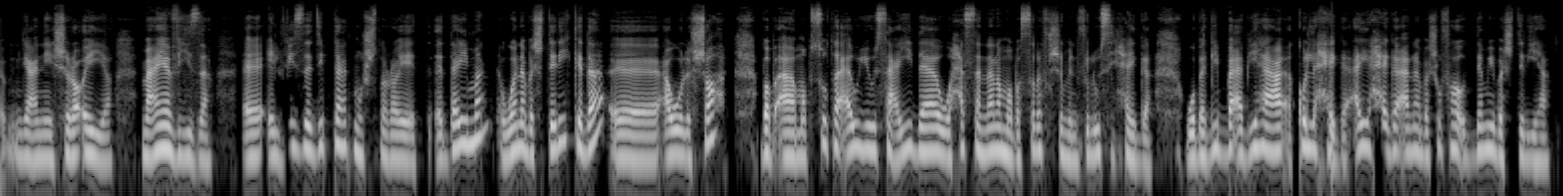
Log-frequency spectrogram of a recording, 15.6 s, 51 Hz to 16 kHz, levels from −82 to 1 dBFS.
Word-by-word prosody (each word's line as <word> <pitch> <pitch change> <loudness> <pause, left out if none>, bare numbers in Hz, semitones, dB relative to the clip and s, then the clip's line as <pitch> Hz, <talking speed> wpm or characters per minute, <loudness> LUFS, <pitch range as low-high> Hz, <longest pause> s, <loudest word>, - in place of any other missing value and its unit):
يعني 155 -1 -1
شرائية، 170 -3 +1 0.3
معايا 190 +5 +5
فيزا 160 -4 -3 0.3
آآ 160 +2 0
الفيزا 180 +6 -2
دي 205 +4 -3
بتاعة 225 +1 -1
مشتريات، 155 -3 -3
دايمًا 235 - +2 0.2
وأنا 185 +7 +2
باشتري 200 +5 0
كده 225 -4 +2
آآ 150 -1 +1
أول 170 +2 +2
الشهر، 240 - +1 0.4
بابقى 165 -2 +4
مبسوطة 165 +8 -1
أوي 200 +1 +2
وسعيدة 190 +1 +1
وحاسّة 200 +5 -1
إن 180 - -2
أنا 195 +1 +3
ما 170 -4 +2
باصرفش 190 +5 -4
من 155 -3 -3
فلوسي 175 +3 -3
حاجة، 145 -6 -3 0.3
وباجيب 170 +4 0
بقى 175 - +4
بيها 195 +1 +4
كلّ 220 -2 +3
حاجة 200 - -2
أي 215 +3 +1
حاجة 200 -2 0
أنا 190 0 -2
باشوفها 190 +3 -2
قدَّامي 195 +6 -2
باشتريها، 150 -4 -4
175 Hz, 150 wpm, -22 LUFS, 160-200 Hz, 0.4 s, معايا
